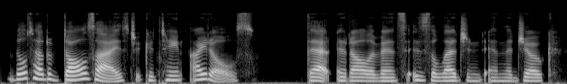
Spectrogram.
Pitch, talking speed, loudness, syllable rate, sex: 185 Hz, 180 wpm, -17 LUFS, 4.5 syllables/s, female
